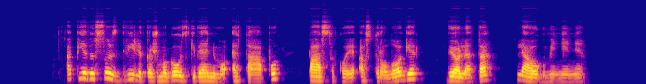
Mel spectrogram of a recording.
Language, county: Lithuanian, Telšiai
